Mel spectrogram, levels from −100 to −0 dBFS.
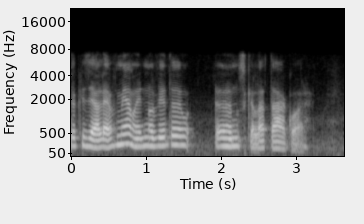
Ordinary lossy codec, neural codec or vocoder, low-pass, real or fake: Opus, 24 kbps; none; 7.2 kHz; real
